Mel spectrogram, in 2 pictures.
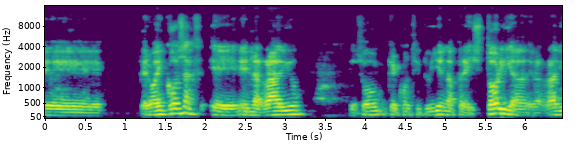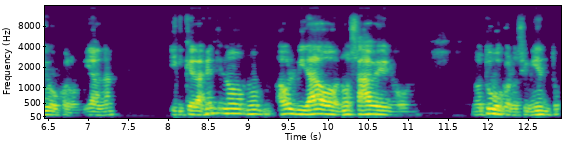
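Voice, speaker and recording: Somewhat breathy, a man speaks at a fairly slow pace in a medium pitch. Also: ordinary pitch variation. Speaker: radio and television broadcaster, journalist, interviewee. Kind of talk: interview answer recalling radio history. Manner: conversational, hesitant with repeated words.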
